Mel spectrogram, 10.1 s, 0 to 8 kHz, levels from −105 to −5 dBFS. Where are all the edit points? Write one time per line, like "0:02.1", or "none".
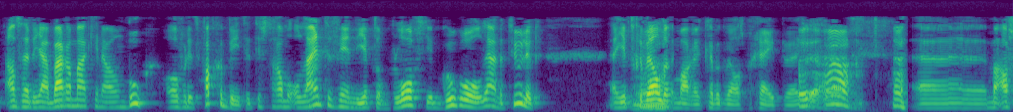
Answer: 0:06.7
0:08.0
0:09.1

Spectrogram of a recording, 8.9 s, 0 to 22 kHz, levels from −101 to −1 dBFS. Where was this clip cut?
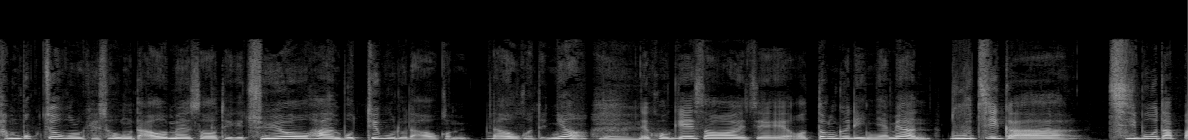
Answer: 0:07.0

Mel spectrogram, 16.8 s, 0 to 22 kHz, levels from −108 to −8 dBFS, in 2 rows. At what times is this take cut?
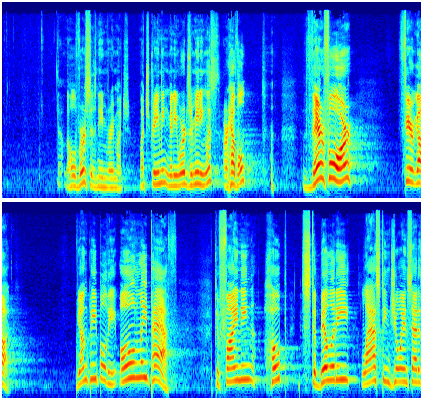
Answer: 0:09.9
0:14.3
0:15.5

